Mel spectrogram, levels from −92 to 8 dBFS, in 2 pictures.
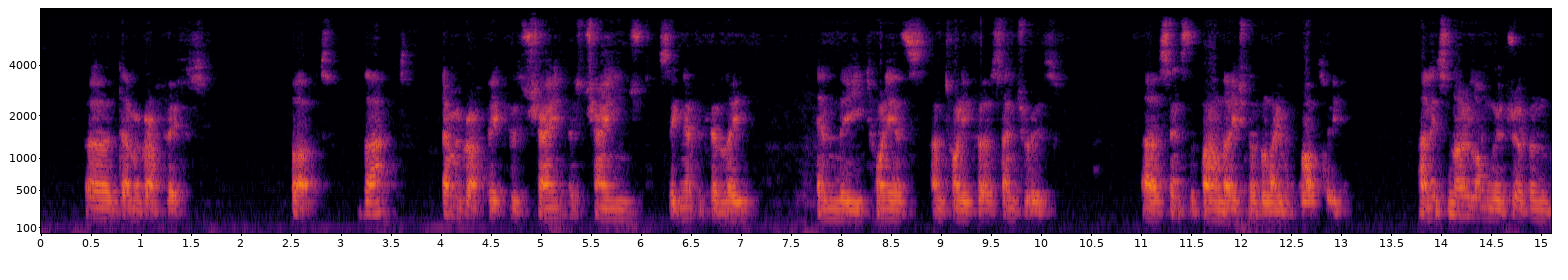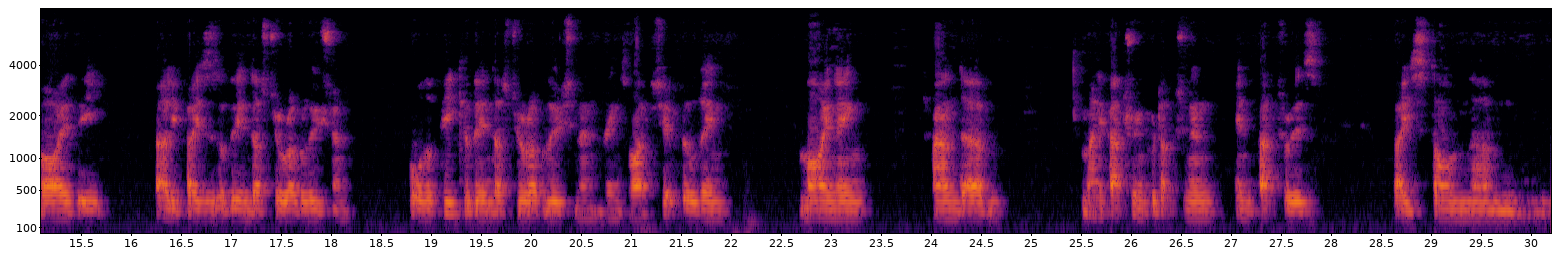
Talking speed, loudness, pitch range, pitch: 115 wpm, -30 LUFS, 90-100 Hz, 95 Hz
